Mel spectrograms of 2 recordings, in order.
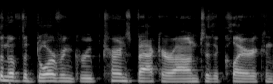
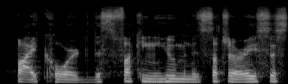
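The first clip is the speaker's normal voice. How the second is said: quieter muttered aside under the breath; 2 semitones lower, 4 dB quieter than usual. Voicing a dwarven merchant guard reacting to a remark: muttering under breath. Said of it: "he mutters".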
